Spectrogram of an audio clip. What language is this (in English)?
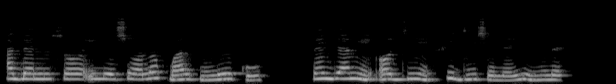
Yoruba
